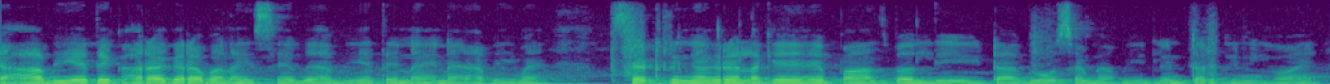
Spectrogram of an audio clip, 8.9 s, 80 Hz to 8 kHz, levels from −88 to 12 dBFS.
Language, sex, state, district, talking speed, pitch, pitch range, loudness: Chhattisgarhi, male, Chhattisgarh, Bilaspur, 155 wpm, 125 Hz, 120-130 Hz, -18 LUFS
